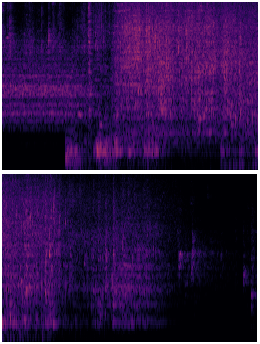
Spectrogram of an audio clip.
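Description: A toilet flushes with a loud rushing of water that slowly fades.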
